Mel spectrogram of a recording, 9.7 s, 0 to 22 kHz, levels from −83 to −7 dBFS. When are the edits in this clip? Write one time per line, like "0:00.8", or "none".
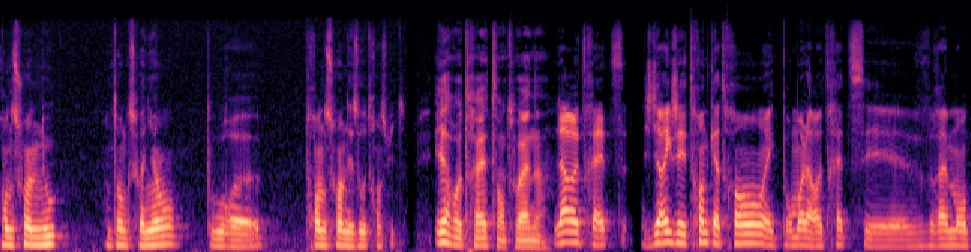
none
